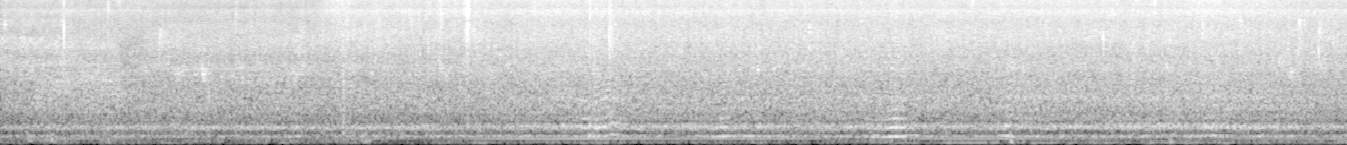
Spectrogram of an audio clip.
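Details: Swarm of Apis mellifera honey bees being captured in a backyard in Campo Grande, Brazil; thick unbroken buzzing of many insects over thirteen seconds, with faint clicks and small knocks scattered through.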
